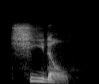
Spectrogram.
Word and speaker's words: Cheadle: called Cheadle. – Okay. – Like Don Cheadle.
